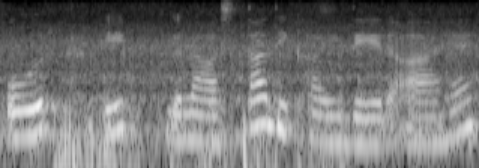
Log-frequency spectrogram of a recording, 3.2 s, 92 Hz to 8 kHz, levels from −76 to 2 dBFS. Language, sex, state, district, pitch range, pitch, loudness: Hindi, female, Punjab, Pathankot, 185-255 Hz, 200 Hz, -16 LUFS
